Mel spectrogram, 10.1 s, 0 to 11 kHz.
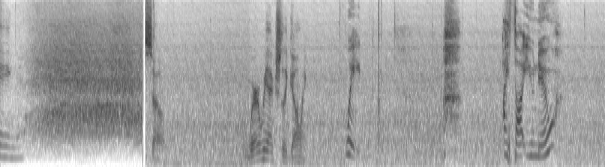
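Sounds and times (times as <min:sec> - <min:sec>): cockpit engine drone: 0:02.4 - 0:10.0.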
